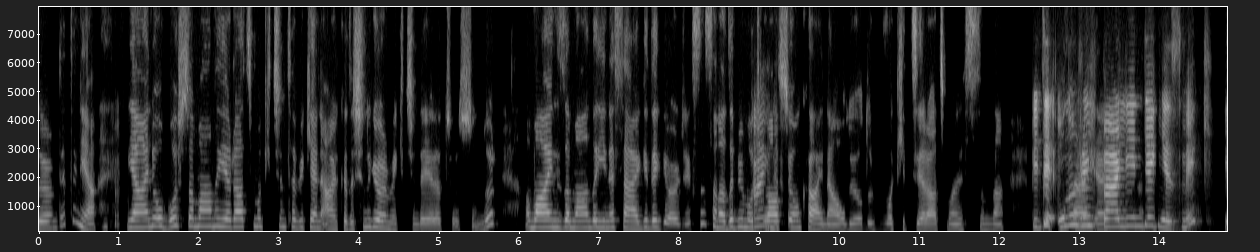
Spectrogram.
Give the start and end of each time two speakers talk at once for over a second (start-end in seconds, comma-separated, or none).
12.5-13.8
